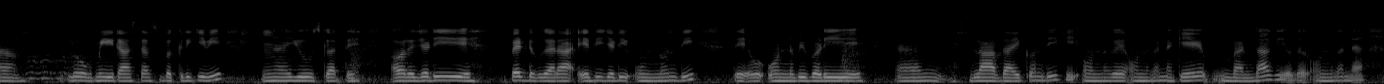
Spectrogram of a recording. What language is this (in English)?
Dogri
